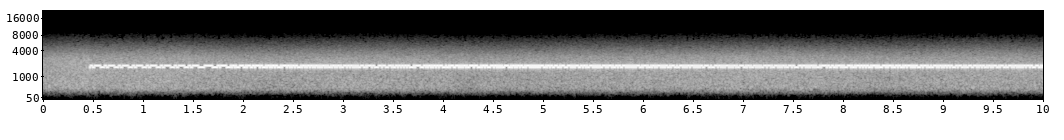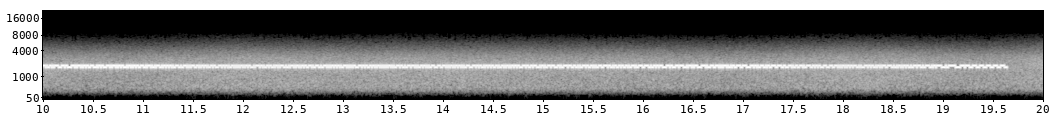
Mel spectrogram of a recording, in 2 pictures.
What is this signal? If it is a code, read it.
NAVTEX (SITOR-B), 100 baud, 170 Hz shift, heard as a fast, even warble, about 1850 Hz centre, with radio static. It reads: TF0PH LFZ5A V4XXM 4117I YWRSS YFYTD 61ZB7 UEFQA F1UXP E0T7Q PGIYL 9L8ZC BDNVN KCOXV HKLVZ 9W7BV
